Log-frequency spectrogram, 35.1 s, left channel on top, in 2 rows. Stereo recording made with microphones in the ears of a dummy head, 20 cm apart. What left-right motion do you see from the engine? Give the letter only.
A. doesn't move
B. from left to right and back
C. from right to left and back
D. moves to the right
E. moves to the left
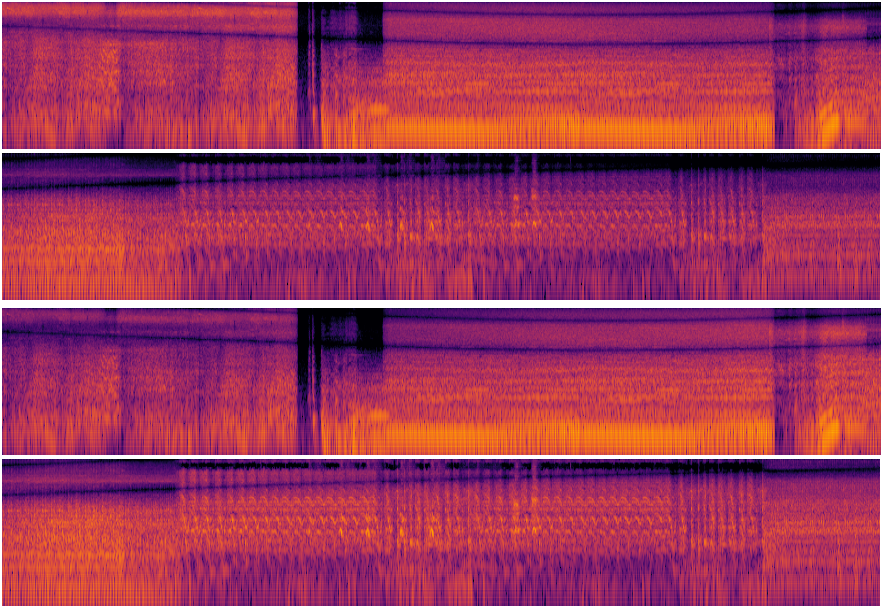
D.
